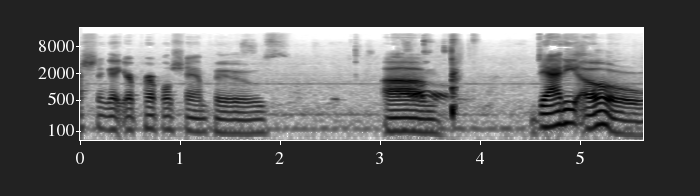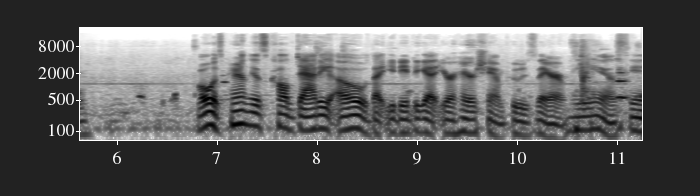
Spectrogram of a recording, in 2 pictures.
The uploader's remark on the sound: LIVE on location of the streets of Toronto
